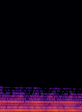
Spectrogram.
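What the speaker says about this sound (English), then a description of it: "when it makes that angry air raid siren thing" A wailing air raid siren in the video game Final Fantasy XI, a sustained tonal drone that holds steady and loud for the whole moment, with no talk over it.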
